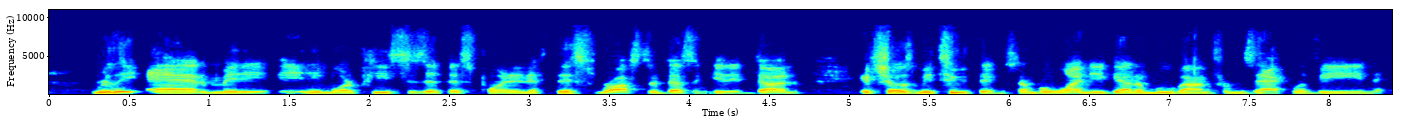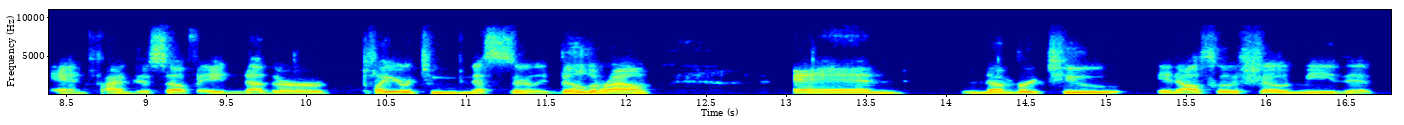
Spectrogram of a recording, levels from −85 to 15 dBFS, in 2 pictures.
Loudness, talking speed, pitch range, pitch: -20 LUFS, 175 wpm, 100-125 Hz, 110 Hz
